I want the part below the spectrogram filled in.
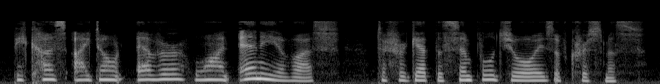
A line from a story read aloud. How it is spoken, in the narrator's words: whispered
